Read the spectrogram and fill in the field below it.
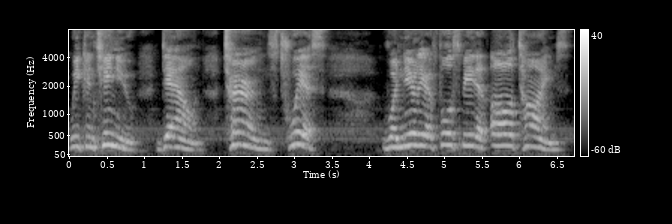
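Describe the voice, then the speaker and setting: A woman's voice: fairly high pitch, takes it slowly, echoey room. A woman storyteller narrating a story in the first person with dramatic delivery. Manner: dramatic, with spoken train sound effects.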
